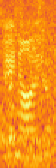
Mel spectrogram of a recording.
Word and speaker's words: Eno: It's pronounced Eno.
